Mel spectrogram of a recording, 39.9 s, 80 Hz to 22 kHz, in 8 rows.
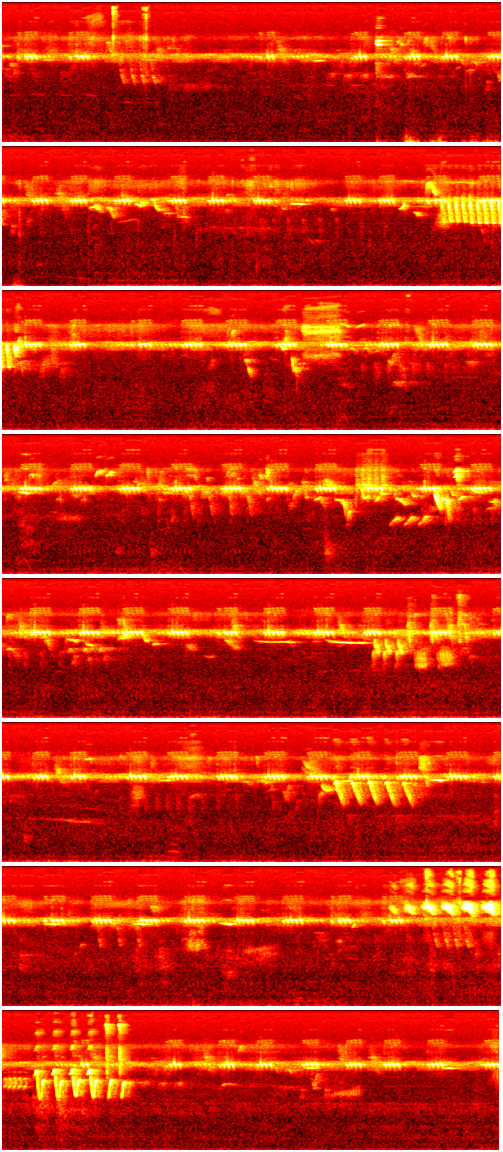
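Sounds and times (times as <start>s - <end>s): crickets chirping: 19.7s - 39.9s.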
